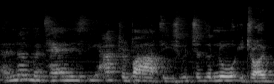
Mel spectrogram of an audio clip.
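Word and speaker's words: Atrebates: number 10 is the atribati's which are the naughty drive basically the ones that messed it all up the attributes is how it's pronounced but um there's a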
